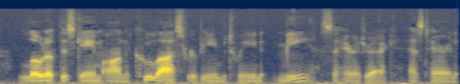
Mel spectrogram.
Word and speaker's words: Kulas Ravine: That's how it's pronounced. Kulas Ravine.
